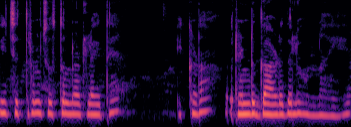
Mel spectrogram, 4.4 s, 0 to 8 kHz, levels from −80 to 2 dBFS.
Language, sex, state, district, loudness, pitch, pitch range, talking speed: Telugu, female, Andhra Pradesh, Visakhapatnam, -31 LUFS, 215 Hz, 205-230 Hz, 95 wpm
